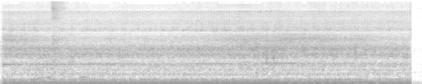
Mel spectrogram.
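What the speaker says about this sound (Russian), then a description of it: "Несколько тракторов выравнивают почву и роют котлован для пожарного водоема." Several tractors levelling soil and digging a pit for a fire-water reservoir at a school construction site, heard as a steady, loud low engine drone running continuously before cutting off abruptly at the end.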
